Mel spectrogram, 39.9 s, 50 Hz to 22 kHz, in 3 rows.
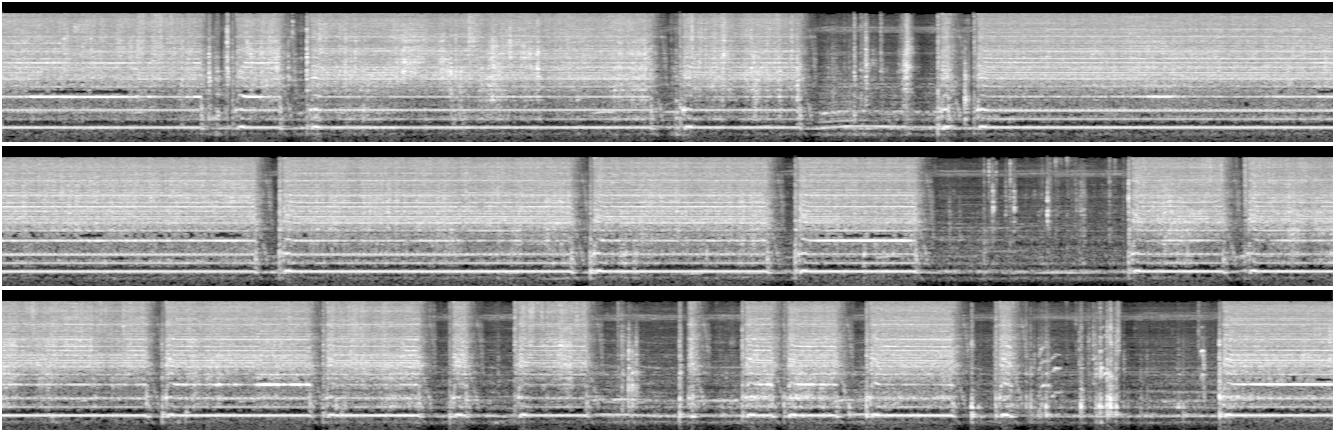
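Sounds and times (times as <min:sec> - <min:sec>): pressure washer motor whine: 0:00.0 - 0:36.8.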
